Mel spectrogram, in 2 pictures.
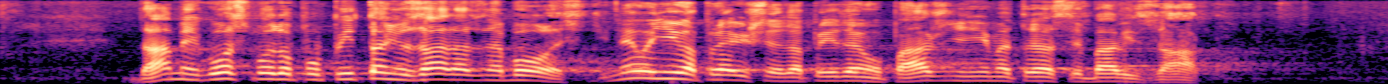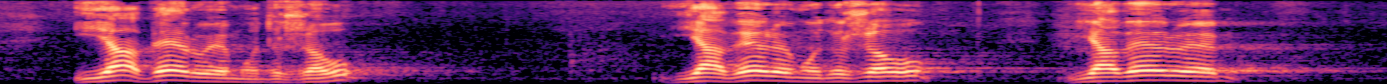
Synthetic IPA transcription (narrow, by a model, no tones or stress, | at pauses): d̪aːmeiɡo̞spo̞d̪opo̞piːt̪aɲuzaɾazne̞bo̞lest̪inemoiɲimapɾe̞ʋiʃed̪apɾid̪ajemopaːʒɲeɲimat̪ɾebad̪ase̞baʋiza̰ːko̥n | ijaːʋe̞ɾuje̞mud̪r̩ʒaʋu | jaːʋje̞ɾuje̞mud̪r̩ʒaʋu | jaːʋeɾujem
